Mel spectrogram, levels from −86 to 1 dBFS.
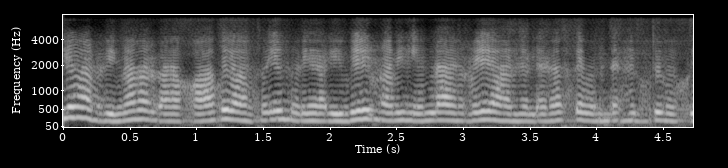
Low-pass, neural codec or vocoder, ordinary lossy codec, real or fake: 7.2 kHz; codec, 16 kHz, 0.5 kbps, FreqCodec, smaller model; none; fake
